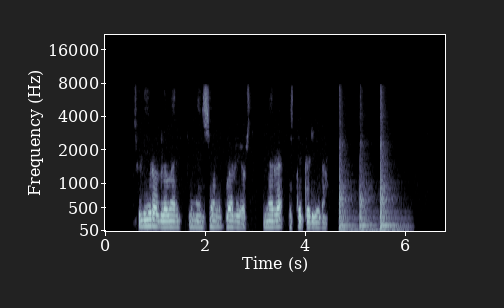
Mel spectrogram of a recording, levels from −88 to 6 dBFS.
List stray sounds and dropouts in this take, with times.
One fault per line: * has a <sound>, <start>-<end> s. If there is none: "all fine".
* has a thud, 4.7-6.2 s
